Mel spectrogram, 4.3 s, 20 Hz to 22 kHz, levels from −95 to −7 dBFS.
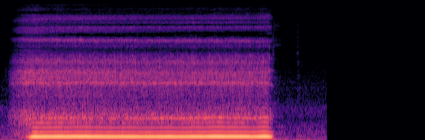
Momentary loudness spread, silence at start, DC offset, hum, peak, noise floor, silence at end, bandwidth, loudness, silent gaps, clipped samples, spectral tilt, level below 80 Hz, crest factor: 4 LU; 0.15 s; under 0.1%; none; -16 dBFS; -53 dBFS; 1.5 s; 13.5 kHz; -25 LUFS; none; under 0.1%; -7.5 dB/octave; -58 dBFS; 10 dB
